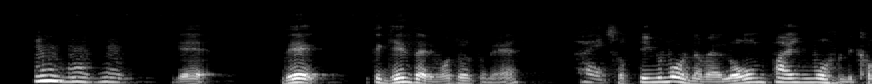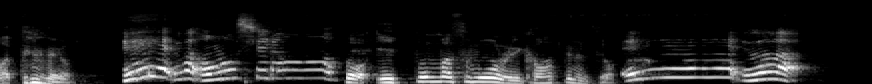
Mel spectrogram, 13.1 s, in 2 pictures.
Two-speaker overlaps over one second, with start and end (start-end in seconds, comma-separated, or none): none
